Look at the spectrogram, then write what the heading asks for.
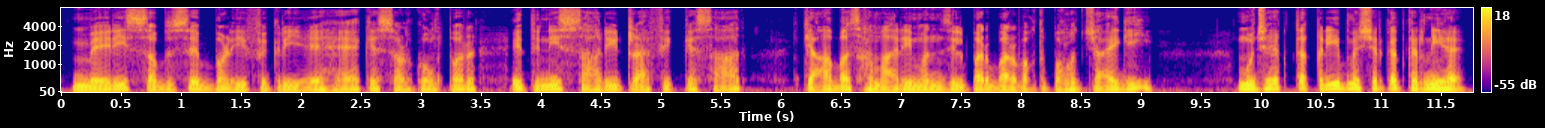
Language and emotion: Urdu, fearful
